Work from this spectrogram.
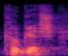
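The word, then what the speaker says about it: Kgish: you would particularly follow this guy named warlord Kish I think is how you pronounce it uh k g i s h Kish he was really fascinating you also see some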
